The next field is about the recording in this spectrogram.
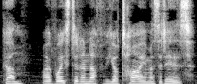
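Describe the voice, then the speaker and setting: A stern, devout female crusader from a fantasy game, formal and solemn with doubt underneath. Her voice sits low and she takes her time over each phrase, with faint music behind her. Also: steady tone, unhurried, darkish tone. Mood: guarded, resolute. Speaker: voiced follower character in a fantasy game mod. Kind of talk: scripted dramatic game dialogue.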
